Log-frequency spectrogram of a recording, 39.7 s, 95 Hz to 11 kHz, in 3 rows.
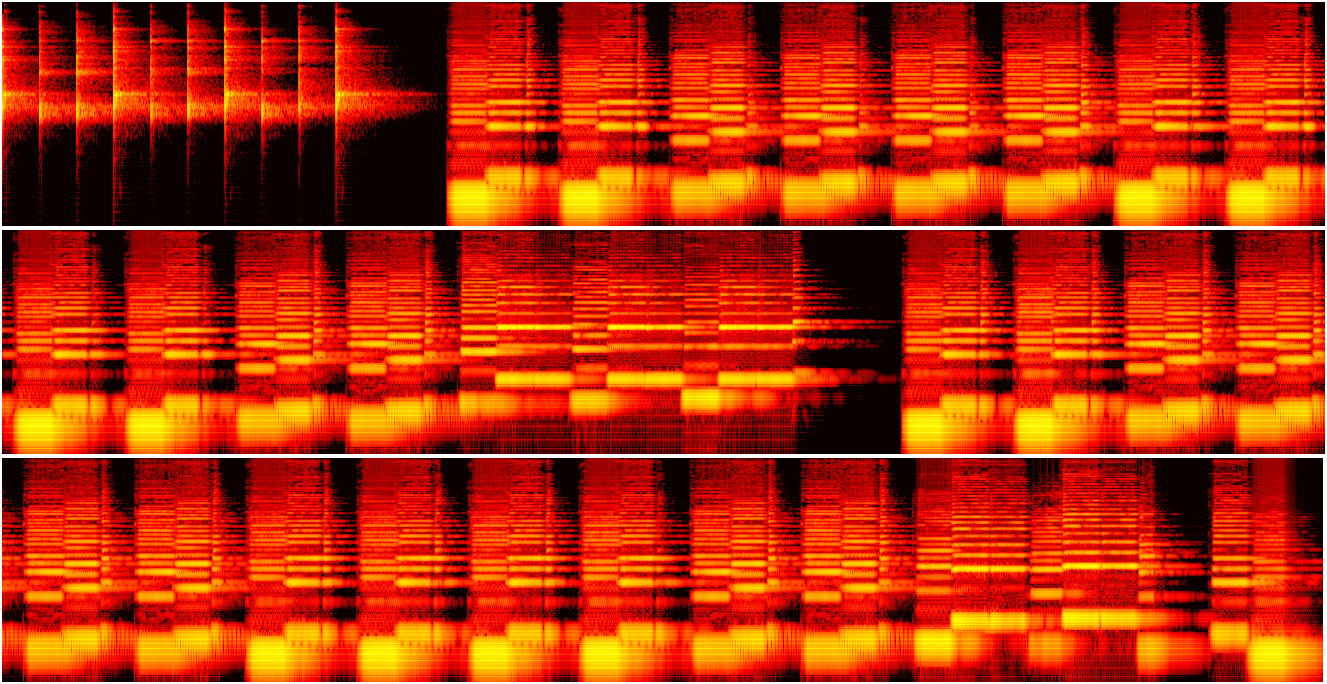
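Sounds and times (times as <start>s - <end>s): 
clarinet duet playing a waltz: 4.5s - 21.4s, 22.2s - 39.6s.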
